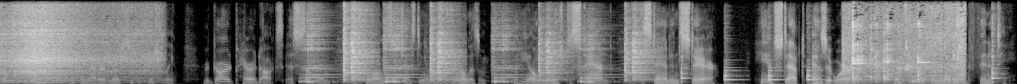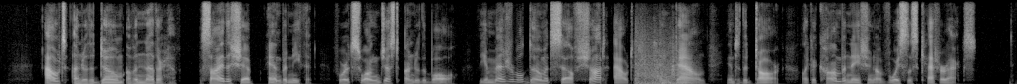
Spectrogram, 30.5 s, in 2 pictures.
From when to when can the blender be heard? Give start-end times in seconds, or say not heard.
0.0-2.5.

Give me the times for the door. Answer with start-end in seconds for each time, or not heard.
24.8-25.6.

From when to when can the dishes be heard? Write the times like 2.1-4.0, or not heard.
4.5-15.1.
